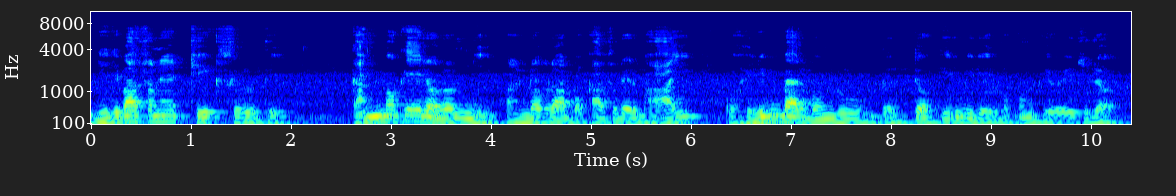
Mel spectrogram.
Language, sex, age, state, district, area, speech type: Bengali, male, 60+, West Bengal, Uttar Dinajpur, rural, read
